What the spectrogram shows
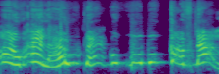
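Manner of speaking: put-on very high, loud, old-fashioned English page boy voice. Imitating a game character's voice: imitating an English page boy voice. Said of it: "has this English page boy, uh, voice".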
